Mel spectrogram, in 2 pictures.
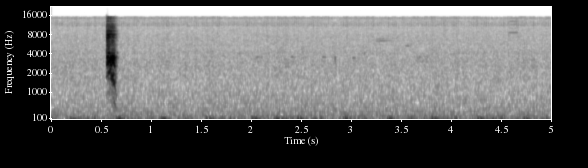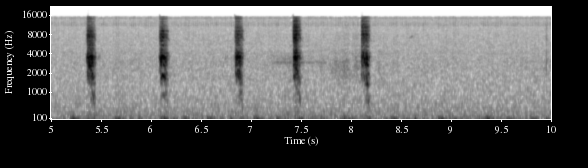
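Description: A small wild bird's short, sharp, high chirps, each dropping in pitch: one about half a second in, then five in a quick series about two-thirds of a second apart.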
